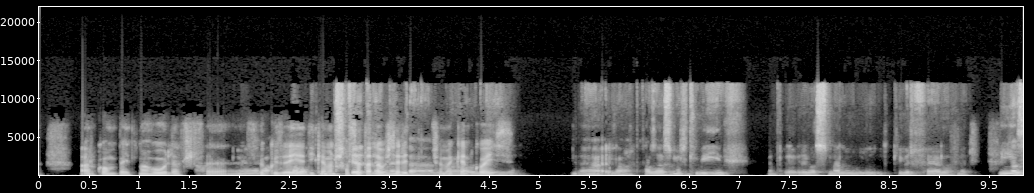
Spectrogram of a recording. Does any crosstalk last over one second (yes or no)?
yes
